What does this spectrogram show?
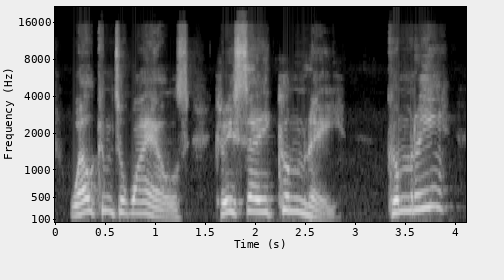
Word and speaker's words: Cymru: Cymru? I mean, it starts with a G there. Cymru? Cymru? Well, that's the way that the Welsh say it.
